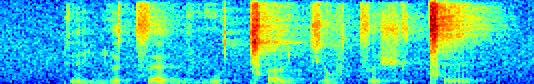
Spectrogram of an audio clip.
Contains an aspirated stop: no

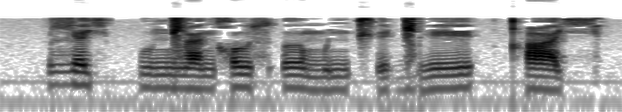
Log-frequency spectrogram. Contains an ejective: yes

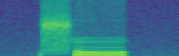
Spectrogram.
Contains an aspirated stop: no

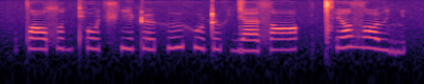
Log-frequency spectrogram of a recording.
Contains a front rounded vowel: yes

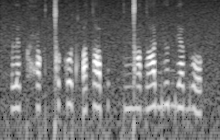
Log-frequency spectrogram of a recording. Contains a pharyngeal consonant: yes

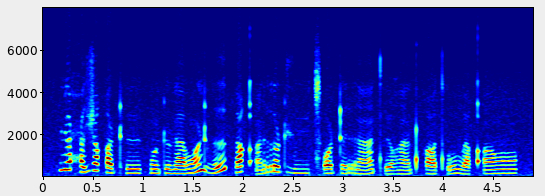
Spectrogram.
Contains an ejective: yes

